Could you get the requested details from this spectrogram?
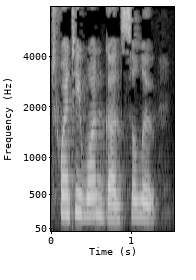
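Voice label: "gun salute", English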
